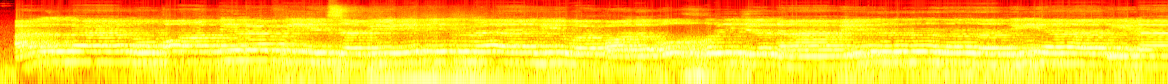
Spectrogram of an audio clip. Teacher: Waqad, kemudian yang kedua ukhrijna, ini jim dan dal yang berharokat sukun dibaca qalqalah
